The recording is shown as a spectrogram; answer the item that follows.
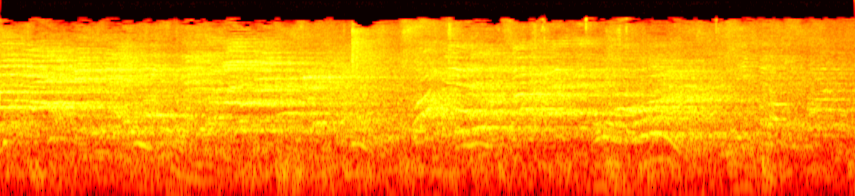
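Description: Many overlapping voices of children and adults shouting and calling out, echoing in a gymnasium, with thuds of a soccer ball on the hard floor.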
